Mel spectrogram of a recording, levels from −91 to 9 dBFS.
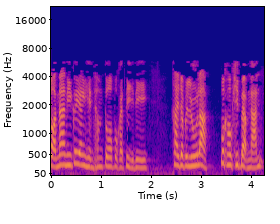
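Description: Speech, with MP3 compression damage throughout. Nothing is heard above 5.8 kHz, so the top is dull. Weak detail flickers on and off, giving a watery, swirly texture. The damage is plainly audible, which fits a likely low bitrate of about 24 kbps.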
